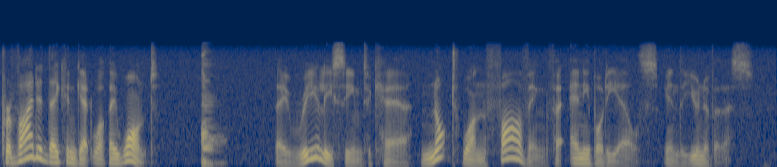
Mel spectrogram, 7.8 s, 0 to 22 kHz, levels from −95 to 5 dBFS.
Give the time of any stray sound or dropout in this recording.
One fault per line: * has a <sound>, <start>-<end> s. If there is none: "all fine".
* has a thud, 2.0-2.3 s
